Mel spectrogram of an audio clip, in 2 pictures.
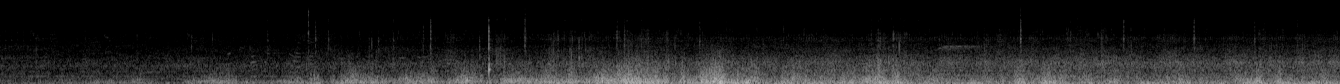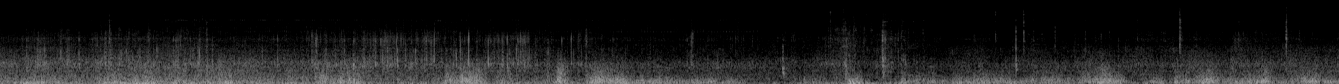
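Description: Wind rushes loudly past a moving bicycle.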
